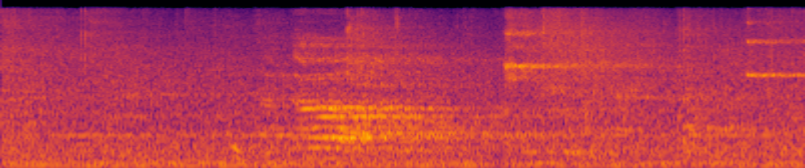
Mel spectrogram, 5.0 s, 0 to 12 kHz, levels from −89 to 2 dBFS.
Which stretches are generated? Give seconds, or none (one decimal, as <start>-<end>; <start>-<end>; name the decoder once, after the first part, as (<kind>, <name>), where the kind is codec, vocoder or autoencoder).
3.1-4.1 (autoencoder, DAC-VAE)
